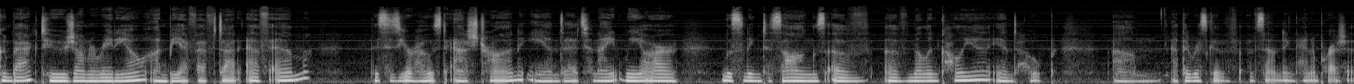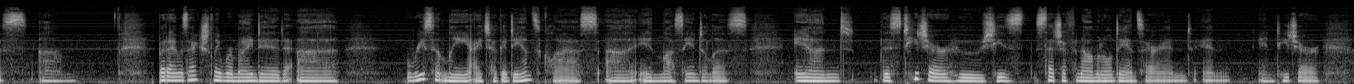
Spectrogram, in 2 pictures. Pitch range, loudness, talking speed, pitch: 155-170 Hz, -19 LUFS, 145 wpm, 160 Hz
